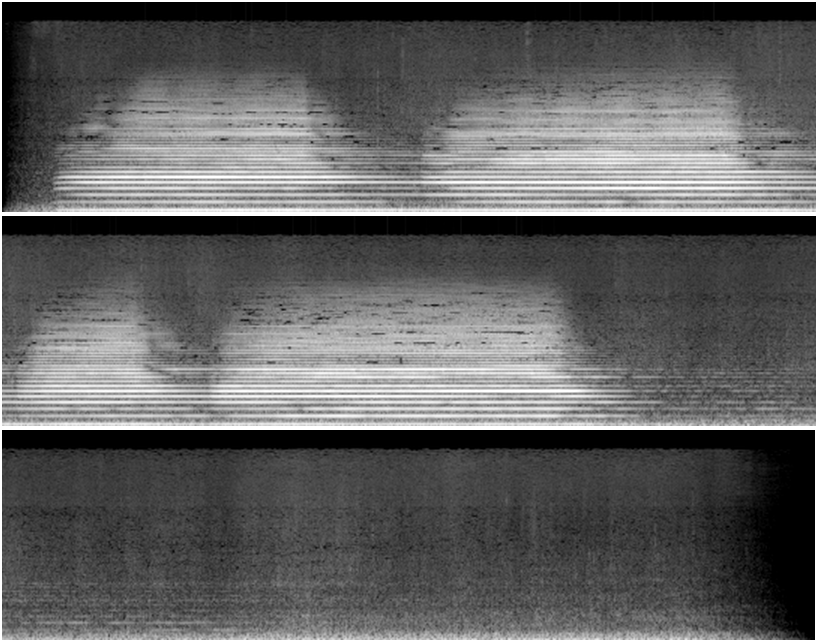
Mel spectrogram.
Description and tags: Another ship entering Bergen harbour in front of the United Sardine Factory. The smallest and oldest of the tourist fleet. Microtrack recorder...Bon Voyage!!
